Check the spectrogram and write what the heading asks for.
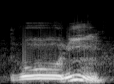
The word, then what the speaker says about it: ধ্বনি: তুমি বলছো কি ধ্বনি ধ্বনি ধৌকারে ধো নয় শিকারে নি ধ্বনি ঠিক আছে এভাবে উচ্চারণ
